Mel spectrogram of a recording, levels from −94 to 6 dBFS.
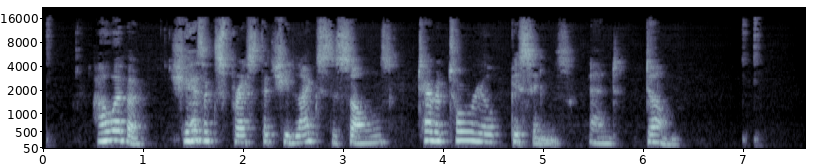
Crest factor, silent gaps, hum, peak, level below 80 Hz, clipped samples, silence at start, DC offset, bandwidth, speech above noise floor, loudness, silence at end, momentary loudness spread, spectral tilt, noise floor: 18 dB; none; none; -4 dBFS; -68 dBFS; under 0.1%; 0.05 s; under 0.1%; 16.5 kHz; 52 dB; -20 LUFS; 0.45 s; 15 LU; -3 dB/octave; -71 dBFS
